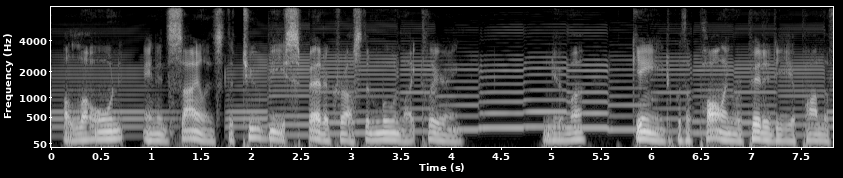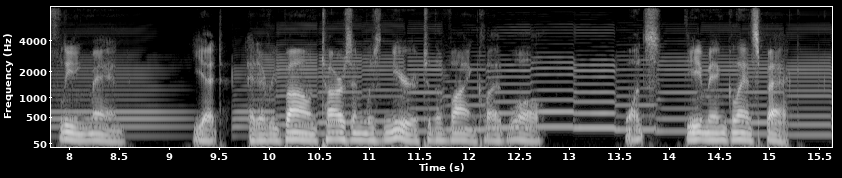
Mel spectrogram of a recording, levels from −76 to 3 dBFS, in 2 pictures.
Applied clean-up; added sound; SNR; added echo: none; Wind instrument, woodwind instrument; 10 dB; none.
